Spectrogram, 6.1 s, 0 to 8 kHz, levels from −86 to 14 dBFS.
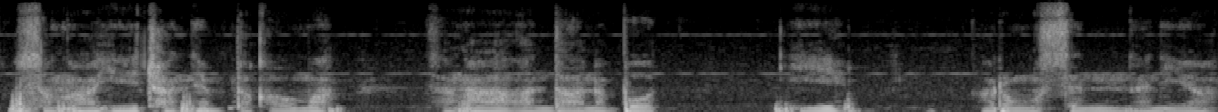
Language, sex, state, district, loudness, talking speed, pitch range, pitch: Mizo, male, Mizoram, Aizawl, -20 LUFS, 155 wpm, 100-110 Hz, 105 Hz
